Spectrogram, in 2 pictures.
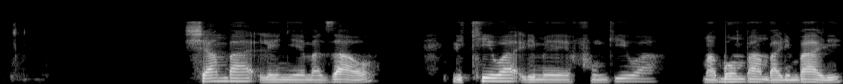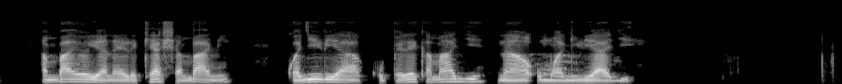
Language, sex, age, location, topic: Swahili, male, 18-24, Dar es Salaam, agriculture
